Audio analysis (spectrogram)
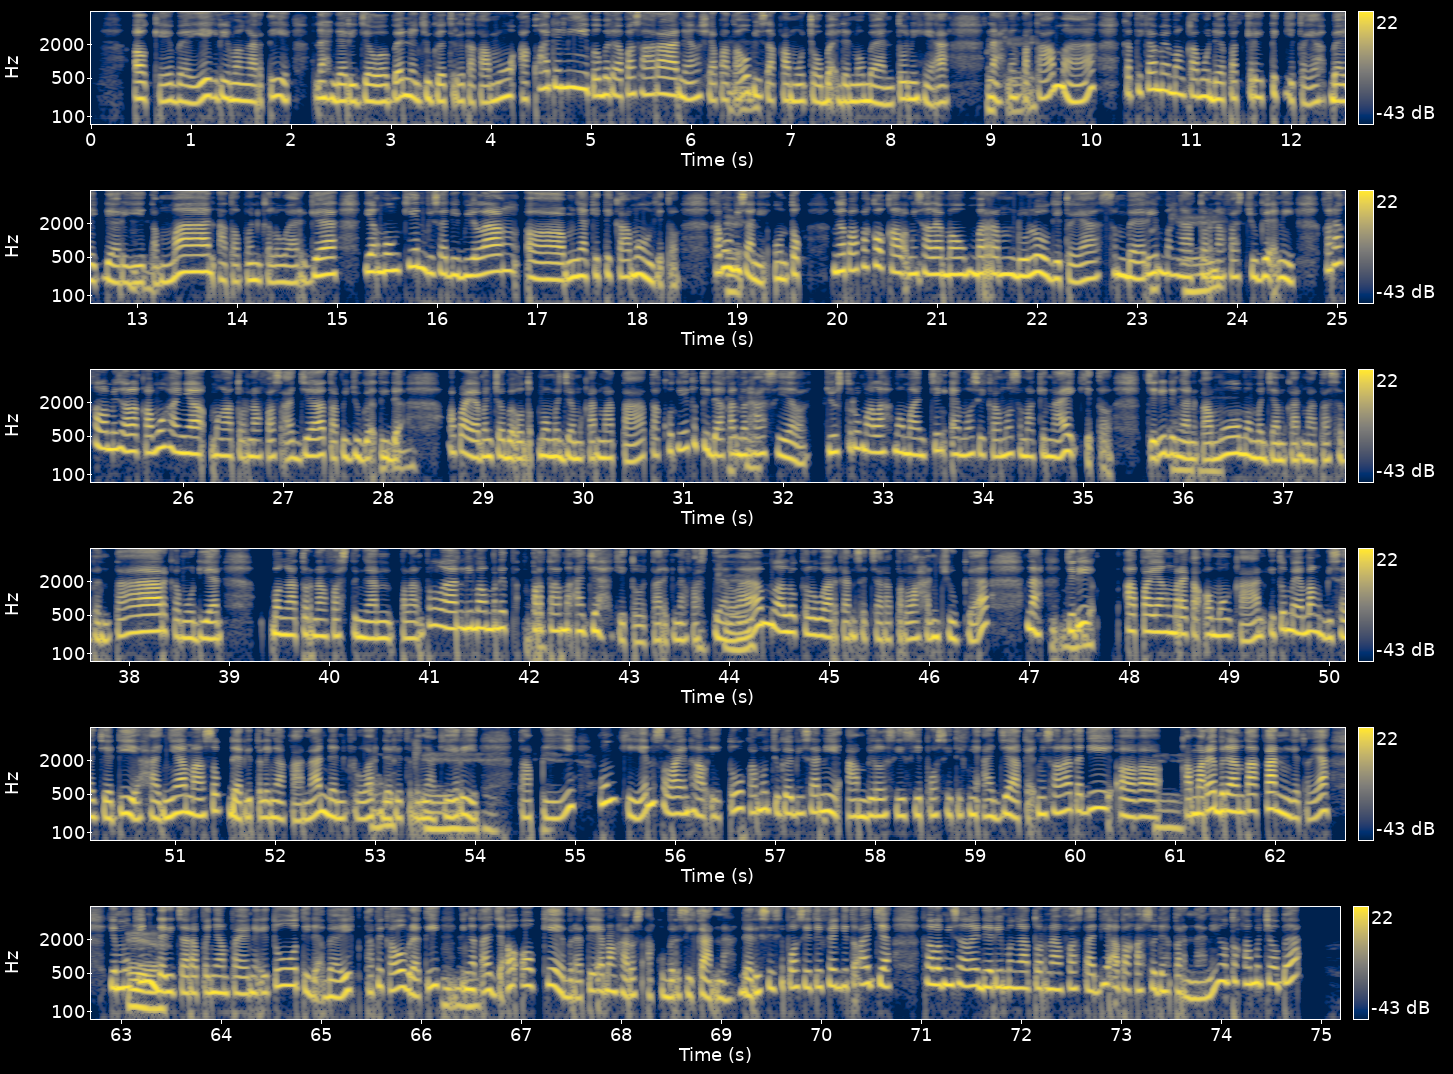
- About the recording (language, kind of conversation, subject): Indonesian, advice, Bagaimana cara tetap tenang saat menerima umpan balik?
- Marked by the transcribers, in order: distorted speech; other background noise; tapping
